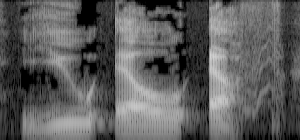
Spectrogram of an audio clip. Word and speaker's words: Ulf: of you listening Brian you LF it is pronounced like golf without the G and he is the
